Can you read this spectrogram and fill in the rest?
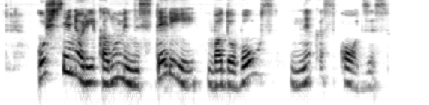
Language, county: Lithuanian, Tauragė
